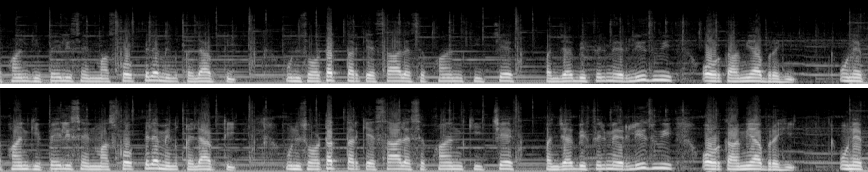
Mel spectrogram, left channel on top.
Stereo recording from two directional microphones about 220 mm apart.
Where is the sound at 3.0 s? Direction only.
15° right (ahead or behind).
